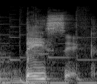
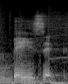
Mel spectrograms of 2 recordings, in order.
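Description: First: The middle consonant is a hissing S sound. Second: The middle consonant is a buzzing Z sound. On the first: The speaker calls it right. "É basic" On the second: The speaker calls it wrong. "nada de falar basic"

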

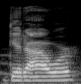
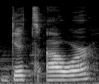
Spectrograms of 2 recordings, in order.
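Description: First: The t is a d-like flap linking the words. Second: The t is a clear t, words kept apart. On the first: "非常にD に近い音になって" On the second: "get our ではなく"

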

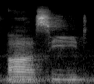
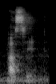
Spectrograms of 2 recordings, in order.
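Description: First: The vowels are held long. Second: The vowels are said short. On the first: The speaker calls it right. "so it's Asid" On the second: The speaker calls it wrong. "not Asid"

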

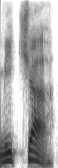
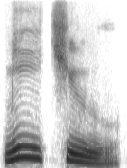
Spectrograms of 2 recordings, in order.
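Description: First: The second word is reduced to 'ya'. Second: The t blends into a 'ch', as 'meechu'. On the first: "And I can also say, like Julio wrote in, meet ya" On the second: "which is like M-E-E-C-H-U. I'm not hitting that T because I'm condensing my language"

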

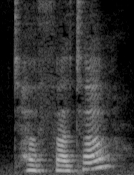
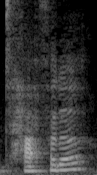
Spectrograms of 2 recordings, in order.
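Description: First: The word is said in a non-American pronunciation. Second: The word is said in an American pronunciation.

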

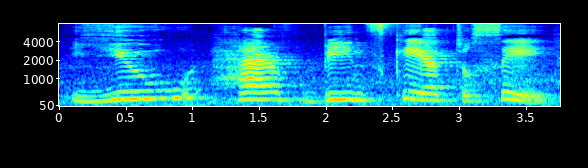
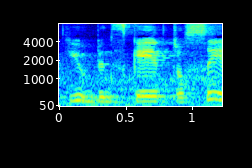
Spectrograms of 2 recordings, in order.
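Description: First: 'You have' is said as two full words. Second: 'You have' is contracted to one syllable.

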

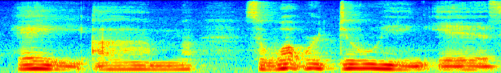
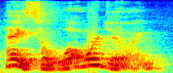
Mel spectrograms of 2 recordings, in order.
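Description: First: It sounds doubtful, not expecting agreement. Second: It sounds confident, expecting agreement. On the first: The caller does not expect the listener to agree. The speaker calls it wrong. "You're not talking to them like" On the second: The caller assumes the listener will say yes. The speaker calls it right. "you're using a yes voice"

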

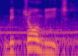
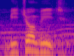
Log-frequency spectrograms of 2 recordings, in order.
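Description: Both takes have the same delivery.

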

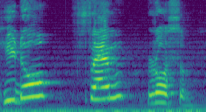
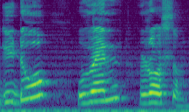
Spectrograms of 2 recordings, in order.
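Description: First: The name is said with a Dutch pronunciation. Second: The name is said with an English pronunciation. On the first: "agar aapko Dutch mein isko pronounce karna hai" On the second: "agar aap English mein pronunciation karenge"

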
